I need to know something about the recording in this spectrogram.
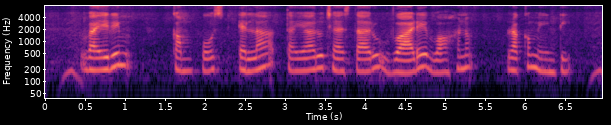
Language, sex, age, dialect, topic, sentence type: Telugu, female, 25-30, Utterandhra, agriculture, question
